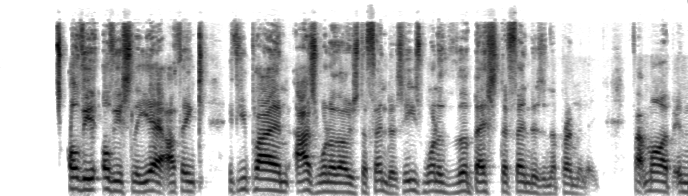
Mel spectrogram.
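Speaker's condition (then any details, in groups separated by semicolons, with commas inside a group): No condition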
